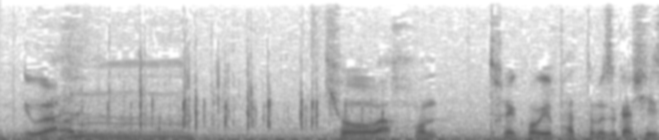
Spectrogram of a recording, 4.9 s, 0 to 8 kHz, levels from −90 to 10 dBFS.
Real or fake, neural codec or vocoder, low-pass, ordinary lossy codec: real; none; none; none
